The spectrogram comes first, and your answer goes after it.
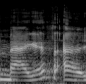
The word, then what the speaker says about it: Megeath: This is Megeath.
